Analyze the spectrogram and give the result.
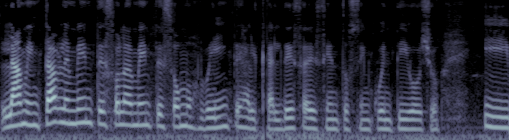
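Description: A woman speaks in an unremarkable speaking voice. Her pitch sits fairly low, with ordinary variation. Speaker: mayor. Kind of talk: TV interview.

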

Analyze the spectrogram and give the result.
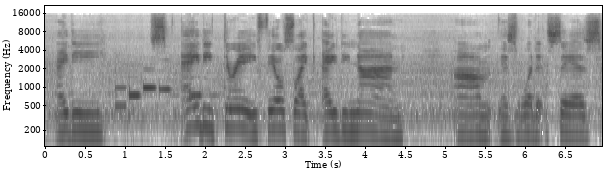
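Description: With an American accent, a woman speaks very slowly, leaving long, frequent pauses against noticeable background noise. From Virginia. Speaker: home cooking vlogger. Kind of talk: cooking tutorial. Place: kitchen. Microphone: camera far.

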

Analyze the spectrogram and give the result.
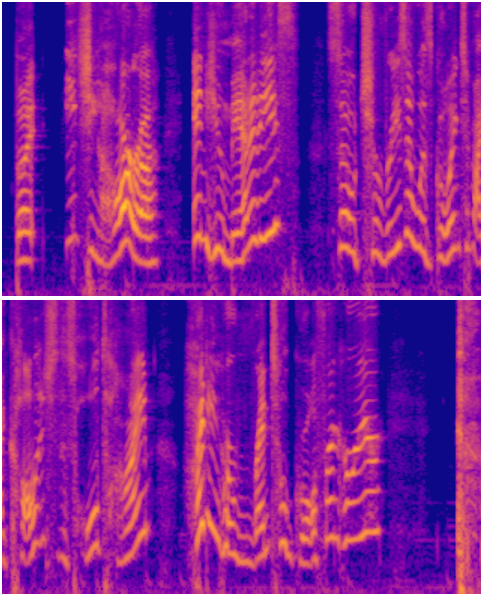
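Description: A woman puts on a strained character voice at an extremely high pitch, swinging very widely up and down at a moderate pace.

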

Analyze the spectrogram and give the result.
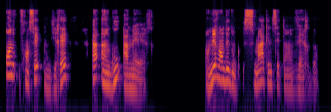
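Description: Her voice fairly low with vocal fry, a woman speaks at a very slow pace with very wide pitch swings and long, frequent pauses. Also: quiet background. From Belgium. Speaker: language teacher. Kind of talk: tutorial. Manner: didactic, explaining.

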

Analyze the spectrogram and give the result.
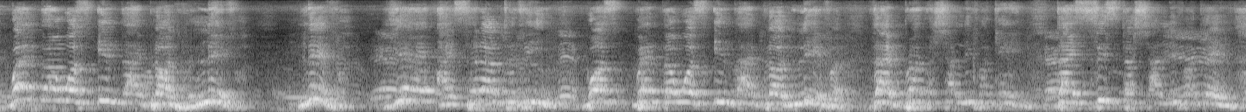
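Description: A man speaks at a very slow pace. Music plays in the background, and the room echo is audible. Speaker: evangelist preacher. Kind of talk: sermon scripture reading. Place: church. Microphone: phone near.

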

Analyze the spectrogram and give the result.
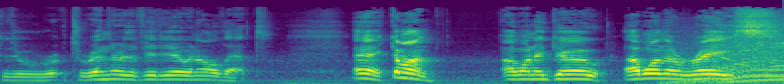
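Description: A man's fairly high voice at a moderate pace, with ordinary pitch variation, big swings in loudness and music in the background. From Belgium. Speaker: gaming YouTuber playing a racing game. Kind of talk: casual gameplay commentary. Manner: excitable, reacts loudly to the race.

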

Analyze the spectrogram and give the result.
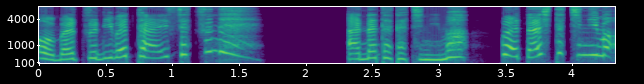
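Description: A woman puts on a cartoonish character voice, extremely high-pitched and fairly bright, in a dry, close sound with no echo. She moves at a fairly slow pace in a sing-song way with big pitch swings.

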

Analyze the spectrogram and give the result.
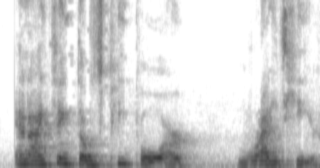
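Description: A woman's voice carries audible room echo. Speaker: diversity council leader and event host; diversity council leader, event host. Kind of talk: formal welcome and moderation. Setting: video call. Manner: formal. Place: home room.

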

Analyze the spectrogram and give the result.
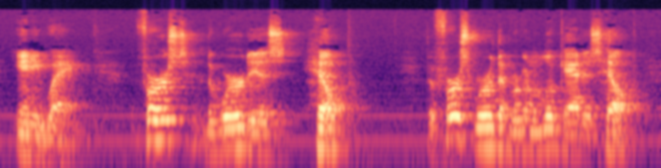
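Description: Very slowly, a man speaks with very wide pitch swings, his voice carrying audible room echo. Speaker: pastor. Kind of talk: sermon. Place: church. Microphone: podium.

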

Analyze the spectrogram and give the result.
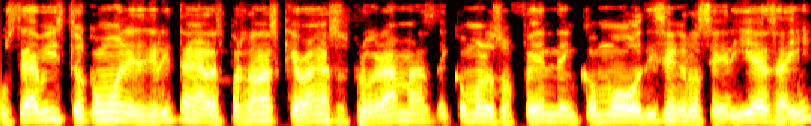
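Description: A man's normal speaking voice, fairly high in pitch and fairly quick in pace, with fairly even intonation, a dry sound with no echo and a quiet background. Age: 30s. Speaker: YouTube channel host interviewer. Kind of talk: interview. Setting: online call. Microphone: video call.

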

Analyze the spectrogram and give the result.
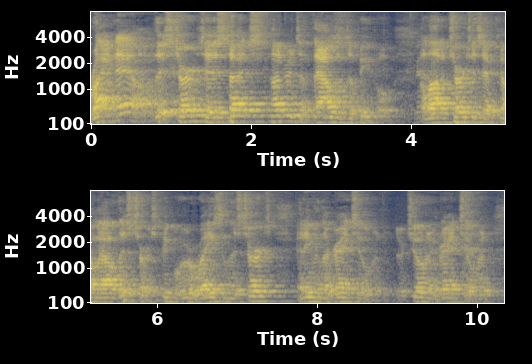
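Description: A man talks at a moderate pace in a room with audible echo and light background noise. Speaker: preaching pastor. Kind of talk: sermon. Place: church.

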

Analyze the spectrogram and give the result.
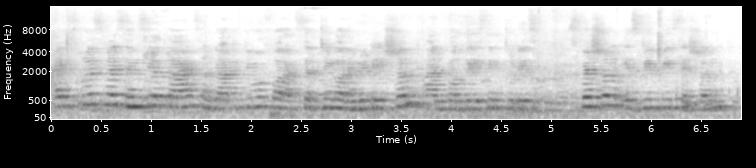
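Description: Moderate-paced speech with a Kannada accent, strong room echo and light background noise. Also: woman. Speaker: professor and master of ceremonies. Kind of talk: formal event introduction. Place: hall.

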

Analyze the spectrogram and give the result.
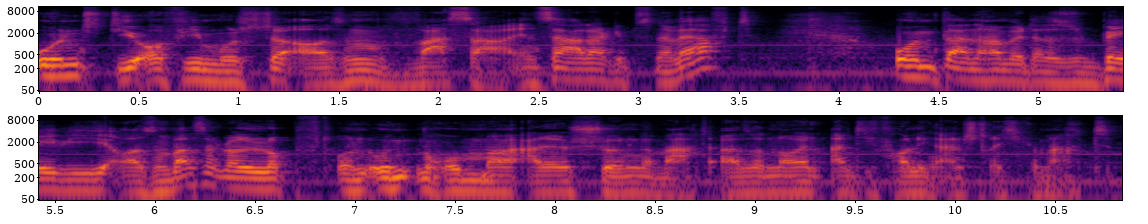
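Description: A man speaks at a moderate pace in a very deep, low voice with ordinary pitch variation, music playing in the background. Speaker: sailing vlogger. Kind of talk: casual vlog chat. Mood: relaxed, cozy evening. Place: boat. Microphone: phone near.

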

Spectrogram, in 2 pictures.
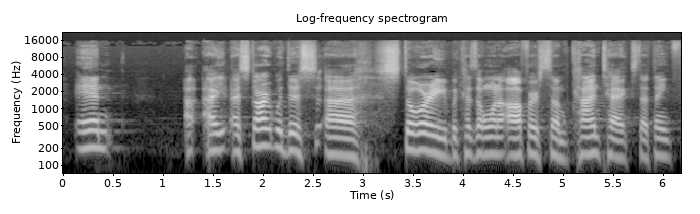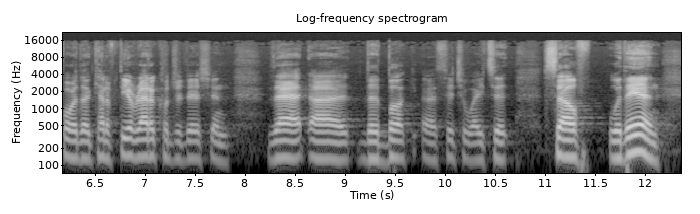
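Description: A man speaks slowly, at a fairly slow pace, his pitch varying in an ordinary way against a quiet background. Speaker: academic panelist; panelist. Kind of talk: panel discussion. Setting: bookstore event with live audience. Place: shop. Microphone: podium.

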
